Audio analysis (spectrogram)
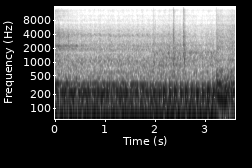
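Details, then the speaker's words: Old four-carb motorcycle after carb balancing, exhaust off: lumpy, uneven idle with a low throb that never settles; split vacuum pipe leaking air on cylinder four, also suspected cause of earlier random flames. "we got V leak on number four which is obviously offsetting why it start to [ __ ] run like this"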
